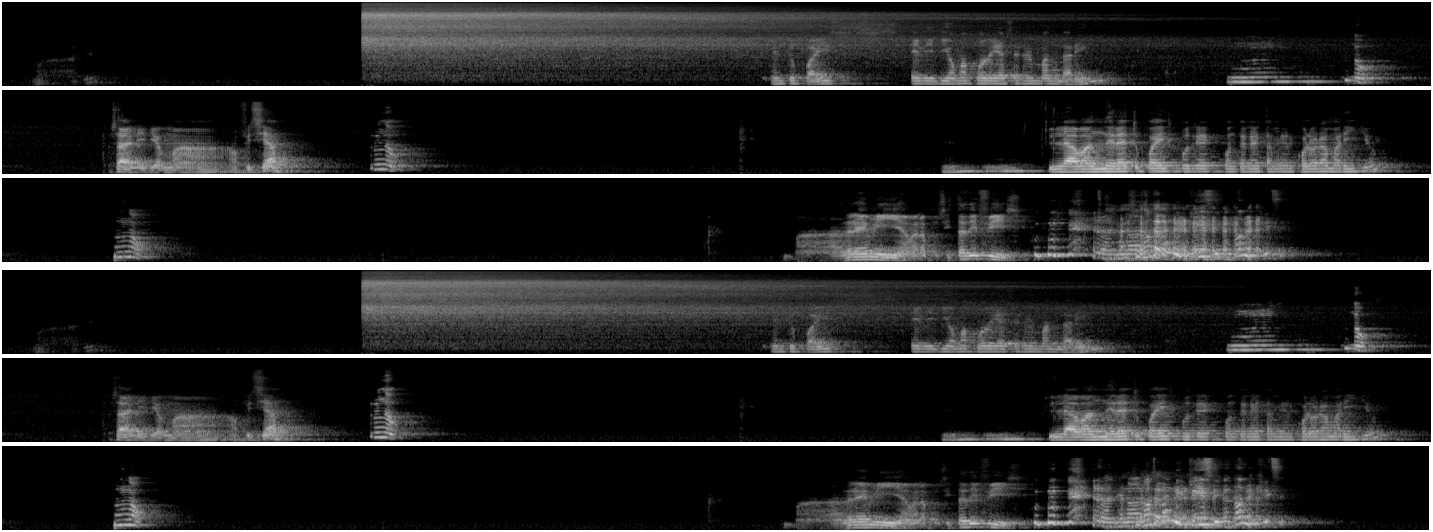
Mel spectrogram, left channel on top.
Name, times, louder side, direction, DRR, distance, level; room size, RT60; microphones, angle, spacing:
Hiss, 3.6-11.0, left 3 dB, 10° left, 1.0 m, -27 dB
voice 1, 7.7-11.0 15.4-17.1 23.7-28.1 36.4-38.8 39.6-41.1, left 2 dB, 90° left, 4 dB, 1.0 m, -25 dB
voice 2, 12.2-13.7 18.0-18.3 29.7-30.0 38.9-41.4, right 3 dB, 50° right, 9 dB, 0.7 m, -24 dB
15.5 x 8.5 x 4.8 m, 1.1 s
head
